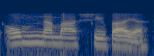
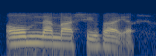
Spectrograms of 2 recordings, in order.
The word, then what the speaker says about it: Om Namah Shivaya: And the way you pronounce it is, and the way it goes is Om Namah Shivaya. Om Namah Shivaya.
